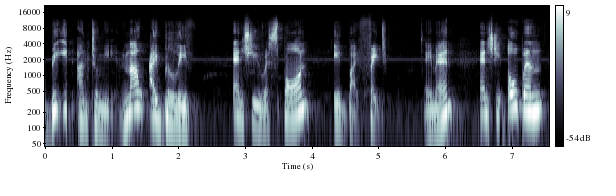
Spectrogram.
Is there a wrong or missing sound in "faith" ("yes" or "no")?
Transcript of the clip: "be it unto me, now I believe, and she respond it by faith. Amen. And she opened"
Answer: yes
